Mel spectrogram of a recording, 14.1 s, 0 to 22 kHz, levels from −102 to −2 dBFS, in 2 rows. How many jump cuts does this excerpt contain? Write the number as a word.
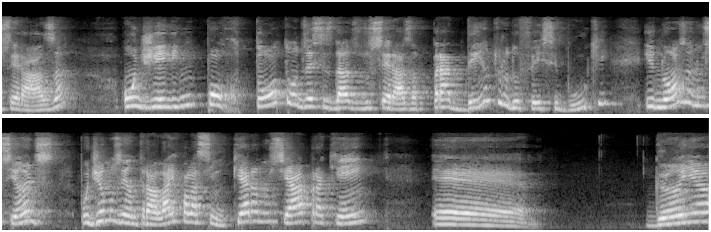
zero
